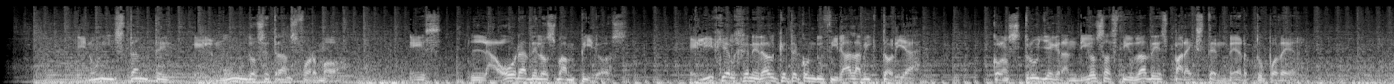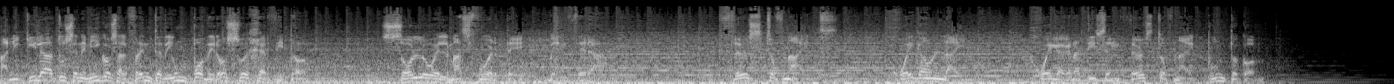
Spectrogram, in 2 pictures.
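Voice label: Spanish, male, game trailer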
